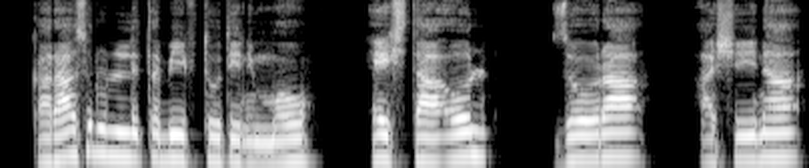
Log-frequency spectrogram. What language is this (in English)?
Oromo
